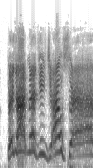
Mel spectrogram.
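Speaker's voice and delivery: high, loud, drawn-out scream. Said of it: "He went running down the hall screaming".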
